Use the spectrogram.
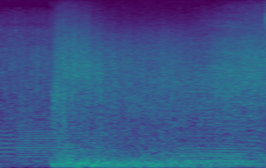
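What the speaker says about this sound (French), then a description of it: "Bon feu d'artifice, Limburger!" A cartoon explosion erupts into a loud, sustained booming roar like a burst of fireworks, starting suddenly and rumbling on with crackling under it, with no voices.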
